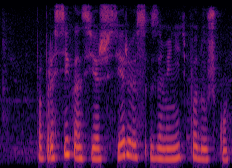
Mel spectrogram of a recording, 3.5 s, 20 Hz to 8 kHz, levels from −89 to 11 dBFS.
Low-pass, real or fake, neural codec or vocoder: 7.2 kHz; real; none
